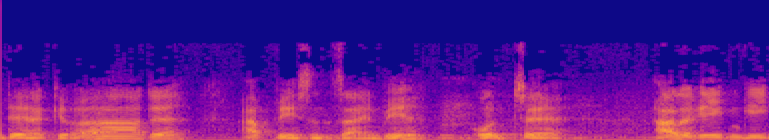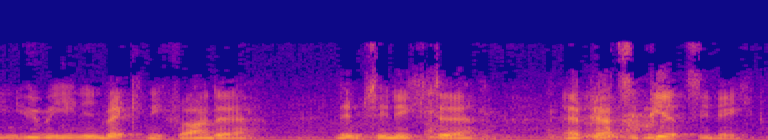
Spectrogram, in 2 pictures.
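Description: A man in his nineties giving an informal lecture, rambling and self-mocking, with many hesitations and tag questions. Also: mid-range voice. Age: 90s. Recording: dull recording with faint hum.

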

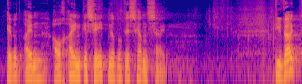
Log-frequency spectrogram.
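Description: A man's voice: medium pitch, a little mellow. A man with a Swabian accent preaching a sermon, emphatic and at times rising to fervent proclamation. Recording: long reverb of a church.

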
